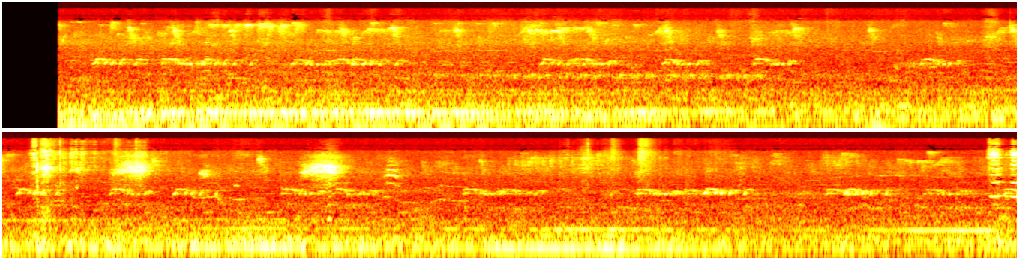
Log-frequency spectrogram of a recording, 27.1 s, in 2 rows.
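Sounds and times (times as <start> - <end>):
bird warbling calls: 12.1 - 23.8, 24.5 - 27.0
high bird chirps: 26.5 - 27.0.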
